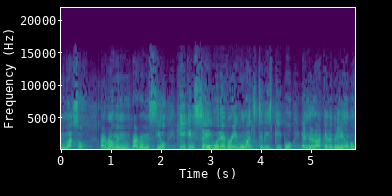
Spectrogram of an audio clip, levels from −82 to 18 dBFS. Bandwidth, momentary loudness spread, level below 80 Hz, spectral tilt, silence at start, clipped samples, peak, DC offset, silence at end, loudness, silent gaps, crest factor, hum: 15.5 kHz; 8 LU; -62 dBFS; -3 dB/octave; 0 s; under 0.1%; 0 dBFS; under 0.1%; 0 s; -16 LUFS; none; 16 dB; none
